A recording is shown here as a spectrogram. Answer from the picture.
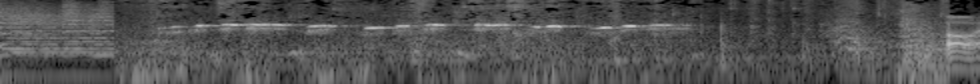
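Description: Music cuts off under a second in, followed by someone whistling a quick run of short notes for about three seconds, with handling and footstep noise underneath.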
